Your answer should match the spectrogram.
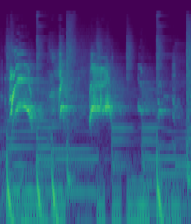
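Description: A woman gives two short, high-pitched yelps over background music, reacting to something spicy burning her lips.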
